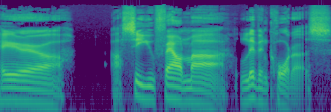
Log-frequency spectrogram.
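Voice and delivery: low, commanding southern drawl. Brainstorming a villain voice, trying out the big boss's line: low southern drawl. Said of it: "like a low southern drawl for like the big boss".

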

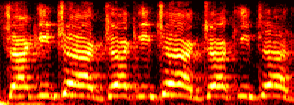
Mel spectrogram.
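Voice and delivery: shrill, thrilled, very high excited shriek. Retelling how the club owner greets jack on seeing him: retelling an excited scream. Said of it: "he screams".

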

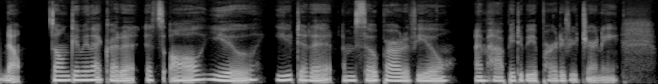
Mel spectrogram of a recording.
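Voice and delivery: ordinary talk, nothing marked

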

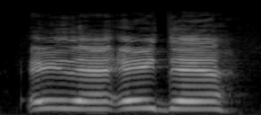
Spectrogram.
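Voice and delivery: very high, squeaky street-newsboy style voice.

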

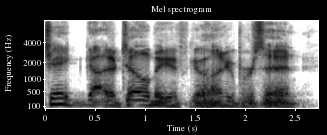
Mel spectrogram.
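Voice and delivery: rough, creaky, gruff voice. Acting out the coach checking on Taylor's knees at spring training, in a Coach Brown voice. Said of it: "my first attempt at that voice".

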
